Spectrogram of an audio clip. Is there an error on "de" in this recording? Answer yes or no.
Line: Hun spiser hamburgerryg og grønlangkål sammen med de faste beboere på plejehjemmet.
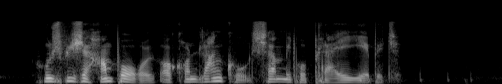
yes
